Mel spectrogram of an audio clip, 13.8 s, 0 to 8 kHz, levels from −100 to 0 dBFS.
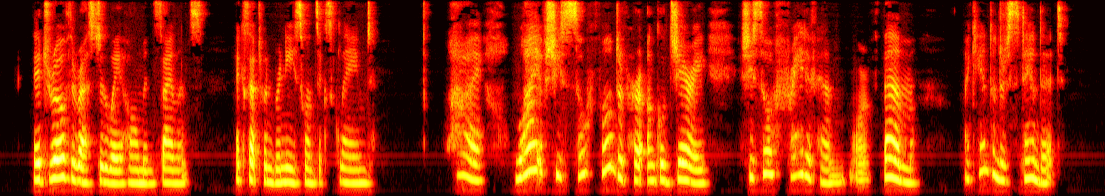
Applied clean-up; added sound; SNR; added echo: none; none; none; none.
